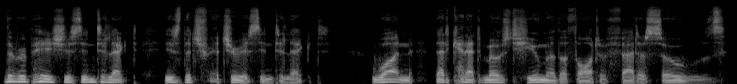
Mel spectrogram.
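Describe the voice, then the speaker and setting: A man voicing an aged, frail, haughty grandmaster sorcerer in a dramatic fantasy reading, hissing slowly with sly menace. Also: sits low, no echo, studio quality. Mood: scornful insinuation. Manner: hissing, slow and deliberate.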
